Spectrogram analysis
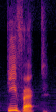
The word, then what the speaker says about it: defect: one more time defect defect and then let's say it as a person to flee your country to run away from a country defect defect okay so the accent is on the second syllable okay so same word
